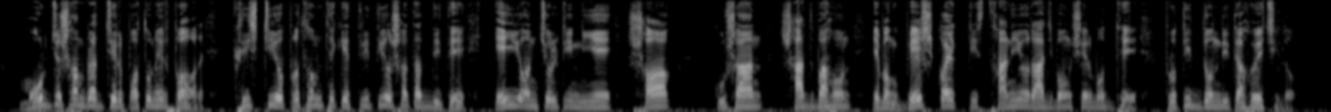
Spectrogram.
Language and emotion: Bengali, neutral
